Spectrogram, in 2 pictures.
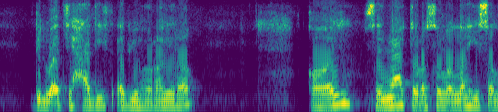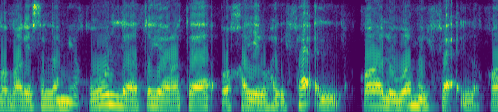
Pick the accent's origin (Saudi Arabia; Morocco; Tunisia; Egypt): Egypt; إحنا بالنسبة لنا هنا كمصريين، صوت الغراب يعمل شوية قلق كده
